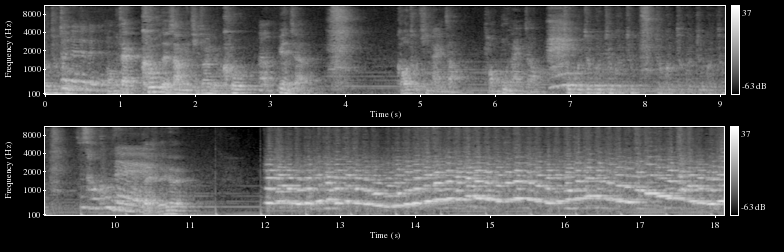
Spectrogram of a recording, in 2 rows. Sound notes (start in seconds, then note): 3.7 inhale & exhale by mouth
